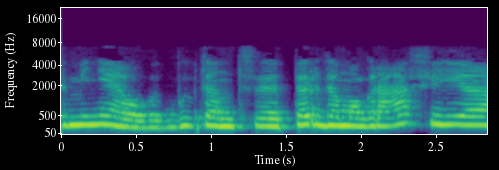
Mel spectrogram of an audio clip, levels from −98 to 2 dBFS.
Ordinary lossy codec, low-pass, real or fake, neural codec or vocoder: MP3, 32 kbps; 7.2 kHz; real; none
